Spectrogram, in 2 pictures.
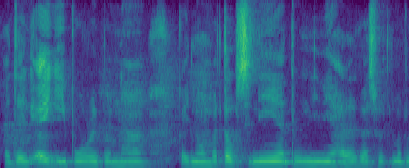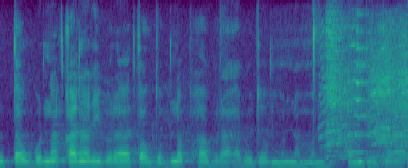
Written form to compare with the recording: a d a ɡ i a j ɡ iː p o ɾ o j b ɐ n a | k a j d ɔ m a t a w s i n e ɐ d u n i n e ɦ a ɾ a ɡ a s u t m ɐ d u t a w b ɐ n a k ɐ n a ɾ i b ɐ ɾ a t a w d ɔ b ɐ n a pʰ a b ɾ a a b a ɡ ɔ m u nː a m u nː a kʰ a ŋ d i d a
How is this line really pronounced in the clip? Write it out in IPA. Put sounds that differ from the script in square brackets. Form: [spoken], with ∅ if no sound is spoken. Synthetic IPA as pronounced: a d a ɡ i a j ɡ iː p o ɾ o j b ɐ n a | k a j [n] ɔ m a t a w s i n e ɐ d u n i n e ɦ a ɾ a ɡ a s u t m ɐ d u t a w b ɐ n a k [a] n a ɾ i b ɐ ɾ a t a w d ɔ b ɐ n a pʰ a b ɾ a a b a [d] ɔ m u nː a m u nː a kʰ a ŋ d i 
